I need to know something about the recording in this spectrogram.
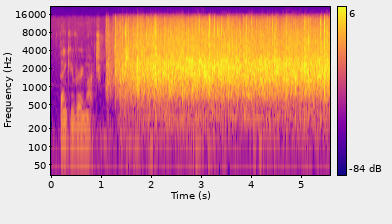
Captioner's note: applause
